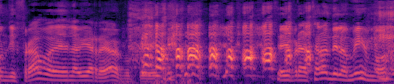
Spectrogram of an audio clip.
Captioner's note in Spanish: Risas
